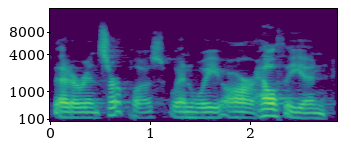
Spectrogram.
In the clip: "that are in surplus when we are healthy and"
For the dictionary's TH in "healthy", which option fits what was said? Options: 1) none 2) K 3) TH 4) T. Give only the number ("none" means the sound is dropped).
3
